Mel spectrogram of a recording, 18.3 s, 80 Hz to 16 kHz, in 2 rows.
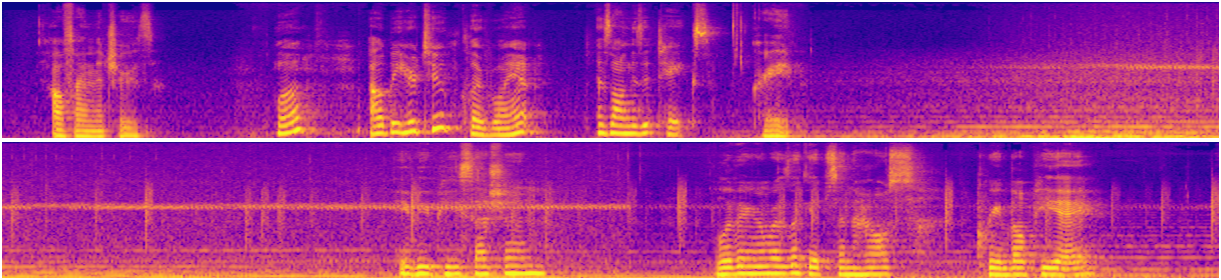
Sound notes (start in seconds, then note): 6.5 ominous music; 8.4 crickets chirping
